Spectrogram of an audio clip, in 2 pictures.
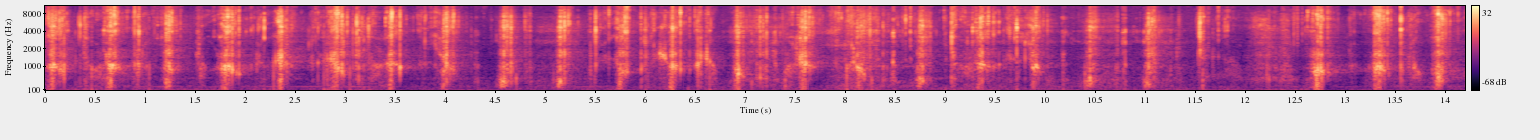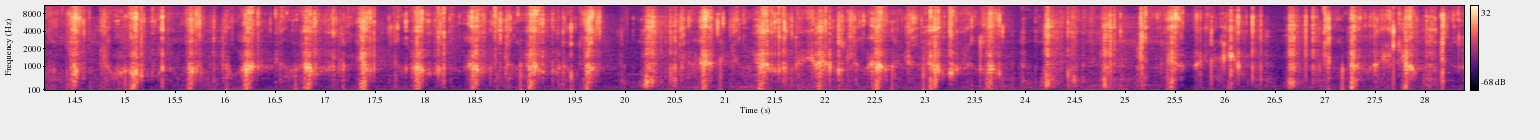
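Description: Close-miked chewing of a mouthful of black sesame seeds: quick, steady crunches, two or three a second.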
